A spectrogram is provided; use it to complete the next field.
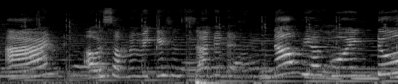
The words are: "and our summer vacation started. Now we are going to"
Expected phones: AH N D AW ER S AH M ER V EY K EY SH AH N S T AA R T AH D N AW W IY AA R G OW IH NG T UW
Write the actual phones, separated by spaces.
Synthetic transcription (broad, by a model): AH N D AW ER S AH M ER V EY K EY S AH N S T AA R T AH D N AW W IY AA R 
